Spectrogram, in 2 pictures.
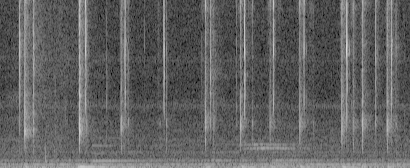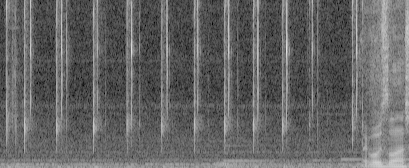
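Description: A combination lock's dials click as they turn.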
